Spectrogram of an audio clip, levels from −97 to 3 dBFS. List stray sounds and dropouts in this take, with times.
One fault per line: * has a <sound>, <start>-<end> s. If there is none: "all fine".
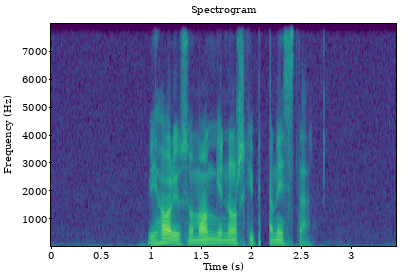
* has a dropout, 2.1-2.2 s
